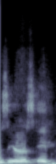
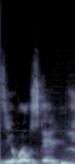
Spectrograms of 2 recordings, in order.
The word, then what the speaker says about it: xeriscape: First of all, most people can't say it right. They say xeroscape, and that's not how you say it.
